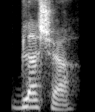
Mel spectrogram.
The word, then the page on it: blusher: Indian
